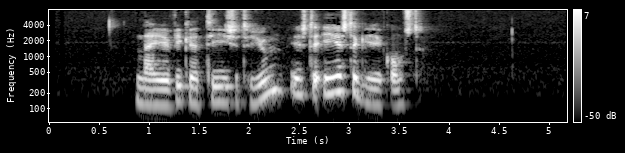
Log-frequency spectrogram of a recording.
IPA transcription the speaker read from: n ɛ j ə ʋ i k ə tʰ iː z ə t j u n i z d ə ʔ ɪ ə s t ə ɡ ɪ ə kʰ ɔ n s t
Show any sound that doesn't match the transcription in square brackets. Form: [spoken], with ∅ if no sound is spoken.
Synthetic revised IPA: n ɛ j ə ʋ i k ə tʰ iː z ə t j u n [ɪ] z d ə ʔ ɪ ə s t ə ɡ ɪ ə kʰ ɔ [m] s t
